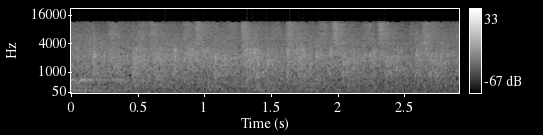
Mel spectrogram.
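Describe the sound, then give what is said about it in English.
An audience claps steadily for Jesus Christ, a dense wash of many hands blending into continuous, bright applause at an even level with no talking over it. “Hey, clap for Jesus Christ.”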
